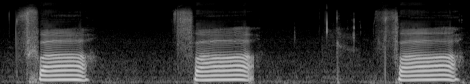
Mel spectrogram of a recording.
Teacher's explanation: فا جو ہے یہ تب ادا ہوگا جب اوپر والے دونوں دانتوں کا سرا اور نیچے ہونٹ کا گیلا حصہ ملے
